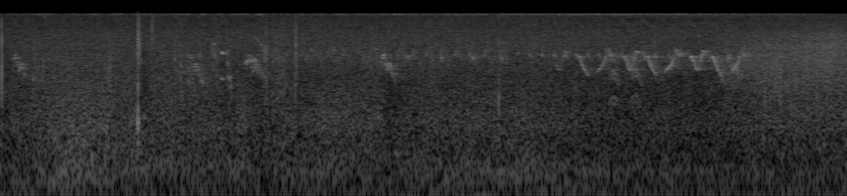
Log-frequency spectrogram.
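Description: Near silence with faint bird chirps: quick high twittering sweeps, thickest in the middle, over a low background hiss, and a single small click about a second in.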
